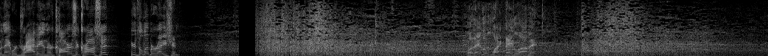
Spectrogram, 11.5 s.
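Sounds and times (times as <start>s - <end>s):
speech: 0.0s - 2.8s, 7.0s - 9.3s
explosion of a bridge being blown up: 3.8s - 11.5s.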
